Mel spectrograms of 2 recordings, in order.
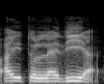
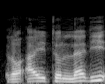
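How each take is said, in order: First: The last word ends with an added ya syllable. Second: The last word ends in a plain i vowel. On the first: The speaker calls it wrong. "Jangan kita baca" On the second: The speaker calls it right.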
